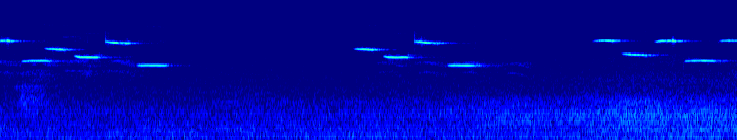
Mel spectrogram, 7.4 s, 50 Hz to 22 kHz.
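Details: Backyard chickadees in autumn 2021, among colorful trees, give clusters of very high, clean whistles that fall in pitch note by note, sung in short groups separated by pauses of a second or more.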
